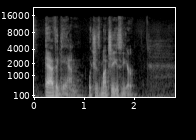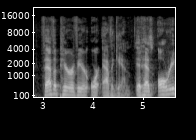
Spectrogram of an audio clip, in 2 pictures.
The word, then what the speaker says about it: favipiravir: of, and I'm going to slow down to pronounce this, Favipiravir, or Avigan, which is much easier. Favipiravir or Avigan.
